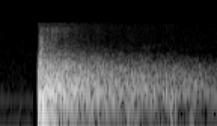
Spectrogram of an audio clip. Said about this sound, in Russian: Во всяком случае, ее слышали местные жители, а звук взрыва попал даже на видео канала Мэш.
